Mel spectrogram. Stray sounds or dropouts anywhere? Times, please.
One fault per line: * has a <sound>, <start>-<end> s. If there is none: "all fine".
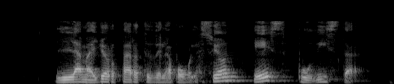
all fine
